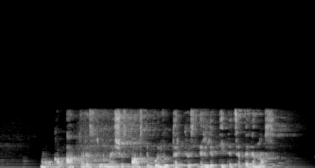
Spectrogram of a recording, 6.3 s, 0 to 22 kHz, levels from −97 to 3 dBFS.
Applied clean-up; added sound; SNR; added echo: classical method WPE with log-MMSE.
